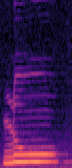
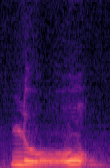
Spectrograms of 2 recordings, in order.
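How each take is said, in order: First: The pitch stays high and level. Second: The pitch dips low, then rises.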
